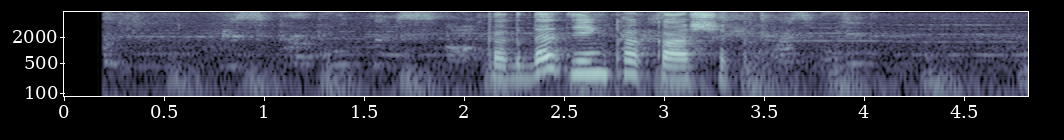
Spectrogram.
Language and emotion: Russian, neutral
